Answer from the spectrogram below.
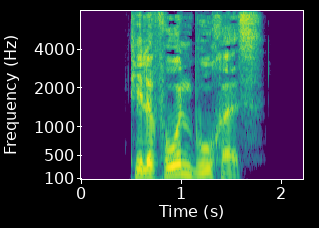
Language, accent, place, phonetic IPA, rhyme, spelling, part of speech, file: German, Germany, Berlin, [teləˈfoːnˌbuːxəs], -oːnbuːxəs, Telefonbuches, noun, De-Telefonbuches.ogg
- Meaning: genitive singular of Telefonbuch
